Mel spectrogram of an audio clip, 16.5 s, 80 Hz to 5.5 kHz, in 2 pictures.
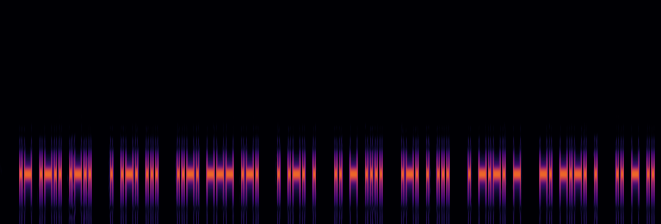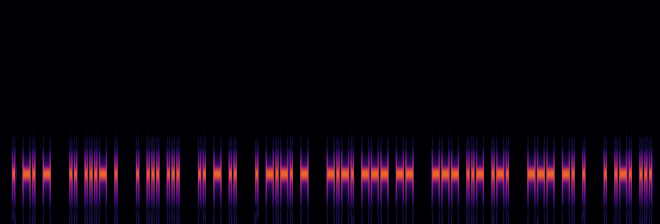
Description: Morse code, heard as a keyed tone, about 40 wpm, 550 Hz. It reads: ALL ERS FOR ERE ITH RES ECT NCE ITI ENT IVE ESS ITI ECT COM OUR ONE ERS
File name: n-grams / 3-grams 40 35 WPM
